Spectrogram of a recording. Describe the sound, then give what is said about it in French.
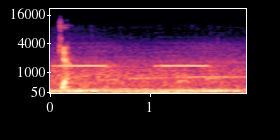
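A truck's reversing alarm sounds in steady, drawn-out electronic beeps over a low rumbling engine, with a brief chirp at the start and no one talking. “Claude Paquin vissa 12 grosses roues sur la bête, fit venir trois, quatre gros camions, puis un paquebot, et trois, quatre autres gros camions une fois de l'autre côté de l'Atlantique.”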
